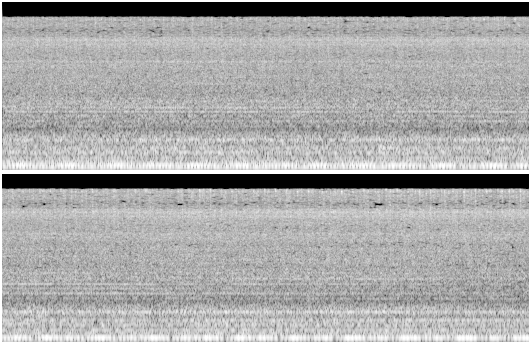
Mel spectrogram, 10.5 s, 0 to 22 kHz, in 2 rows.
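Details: 1991 Ford Econoline E350 after fuel tank selector valve repair, restarted: low, even rumble with steady slow pulse and no misses, ticks or knocks; normal idle.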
